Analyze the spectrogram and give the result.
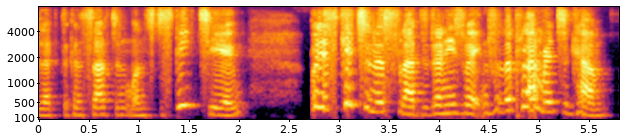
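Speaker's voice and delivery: ordinary delivery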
